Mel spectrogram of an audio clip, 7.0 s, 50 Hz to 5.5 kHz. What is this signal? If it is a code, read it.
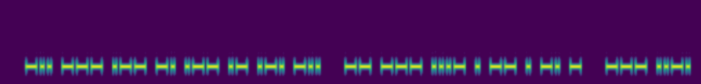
Morse code, heard as a keyed tone, about 33 wpm, 600 Hz. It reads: DOWNWARD MOVEMENT OF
